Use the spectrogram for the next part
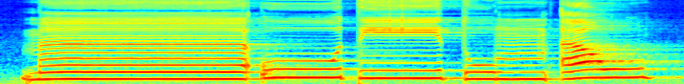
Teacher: Karena mim sukun ketemu sama huruf selain mim dan ba, yaitu huruf hamzah. Maka mim sukun dibaca jelas, jangan ditahan. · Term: idhar syafawi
